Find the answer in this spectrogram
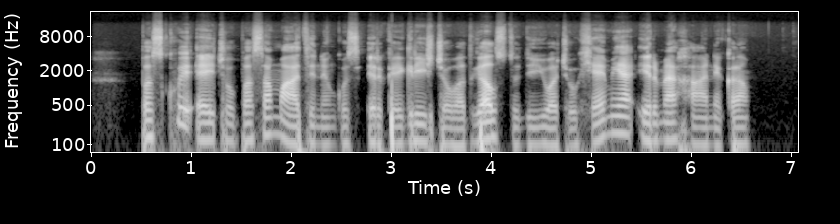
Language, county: Lithuanian, Kaunas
